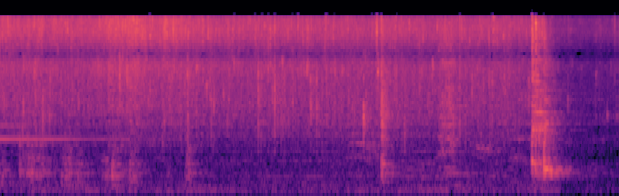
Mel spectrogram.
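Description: Potatoes frying under a lid in a pan for Kashmiri aloo dum, a low steady sizzle with a few stirring knocks and a louder clatter near the end.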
